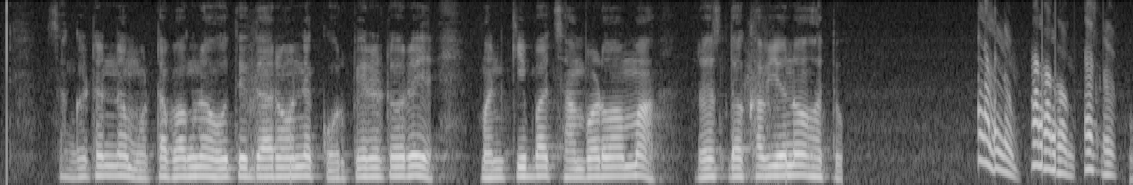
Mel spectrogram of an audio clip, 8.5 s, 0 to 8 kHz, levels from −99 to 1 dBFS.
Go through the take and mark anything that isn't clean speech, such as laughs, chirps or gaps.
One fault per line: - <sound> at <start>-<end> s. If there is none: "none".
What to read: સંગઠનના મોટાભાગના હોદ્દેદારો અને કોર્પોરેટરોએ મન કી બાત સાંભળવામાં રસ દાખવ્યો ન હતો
- chirp at 7.3-8.4 s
